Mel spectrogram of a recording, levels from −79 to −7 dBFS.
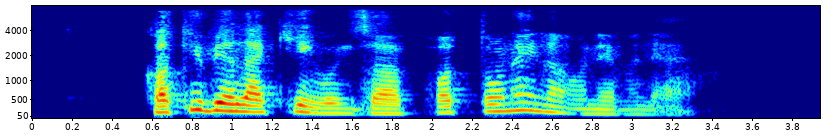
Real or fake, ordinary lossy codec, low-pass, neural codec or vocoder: fake; AAC, 32 kbps; 7.2 kHz; codec, 16 kHz, 1.1 kbps, Voila-Tokenizer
